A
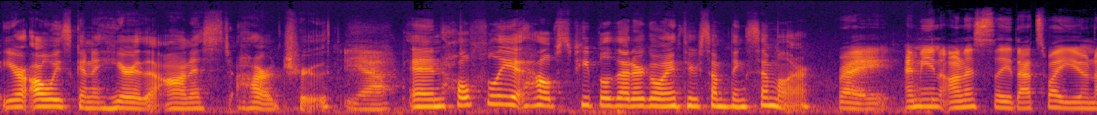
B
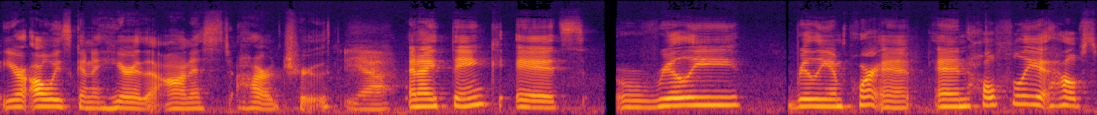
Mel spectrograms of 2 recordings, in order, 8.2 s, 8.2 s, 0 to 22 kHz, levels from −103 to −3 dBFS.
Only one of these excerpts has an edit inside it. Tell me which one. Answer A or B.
A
